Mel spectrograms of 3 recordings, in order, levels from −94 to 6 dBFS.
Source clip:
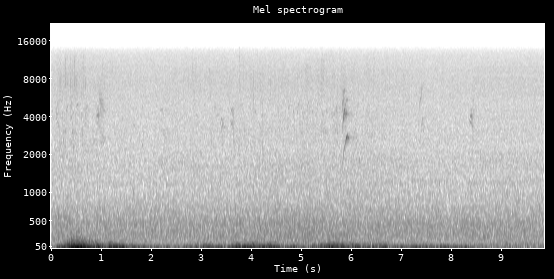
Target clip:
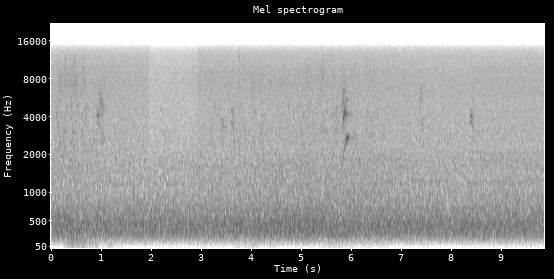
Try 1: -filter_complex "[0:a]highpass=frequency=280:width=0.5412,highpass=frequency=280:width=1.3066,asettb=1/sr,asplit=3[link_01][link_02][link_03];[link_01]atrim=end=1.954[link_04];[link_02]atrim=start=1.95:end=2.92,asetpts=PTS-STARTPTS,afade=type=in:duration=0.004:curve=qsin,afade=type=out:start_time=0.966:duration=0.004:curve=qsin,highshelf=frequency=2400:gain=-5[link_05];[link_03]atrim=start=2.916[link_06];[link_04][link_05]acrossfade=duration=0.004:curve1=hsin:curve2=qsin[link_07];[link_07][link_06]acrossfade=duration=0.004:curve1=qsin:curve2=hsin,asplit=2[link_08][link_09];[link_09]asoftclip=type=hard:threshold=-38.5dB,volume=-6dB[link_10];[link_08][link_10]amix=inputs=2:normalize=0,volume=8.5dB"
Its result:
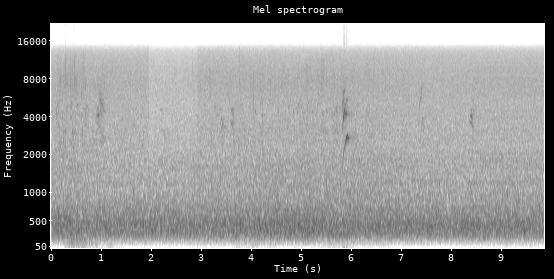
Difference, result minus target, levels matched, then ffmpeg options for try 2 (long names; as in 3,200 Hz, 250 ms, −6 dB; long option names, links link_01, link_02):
hard clipping: distortion +37 dB
-filter_complex "[0:a]highpass=frequency=280:width=0.5412,highpass=frequency=280:width=1.3066,asettb=1/sr,asplit=3[link_01][link_02][link_03];[link_01]atrim=end=1.954[link_04];[link_02]atrim=start=1.95:end=2.92,asetpts=PTS-STARTPTS,afade=type=in:duration=0.004:curve=qsin,afade=type=out:start_time=0.966:duration=0.004:curve=qsin,highshelf=frequency=2400:gain=-5[link_05];[link_03]atrim=start=2.916[link_06];[link_04][link_05]acrossfade=duration=0.004:curve1=hsin:curve2=qsin[link_07];[link_07][link_06]acrossfade=duration=0.004:curve1=qsin:curve2=hsin,asplit=2[link_08][link_09];[link_09]asoftclip=type=hard:threshold=-30.5dB,volume=-6dB[link_10];[link_08][link_10]amix=inputs=2:normalize=0,volume=8.5dB"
